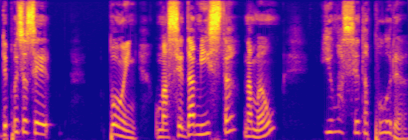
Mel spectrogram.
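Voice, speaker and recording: This speaker has a dark, mellow, somewhat breathy tone, talks fairly slowly with long, frequent pauses and very wide pitch swings, and sounds dry and close with no echo. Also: woman, fairly high pitch for a woman. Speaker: businesswoman. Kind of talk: podcast interview. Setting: studio.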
